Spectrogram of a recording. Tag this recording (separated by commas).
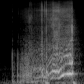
Zipper (clothing), Domestic sounds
